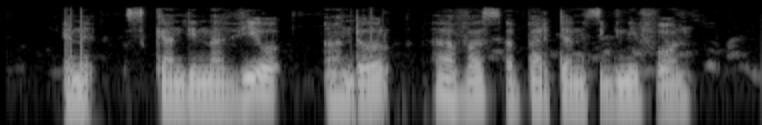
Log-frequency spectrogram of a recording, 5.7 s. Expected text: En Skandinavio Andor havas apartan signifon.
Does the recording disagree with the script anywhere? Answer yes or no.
no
